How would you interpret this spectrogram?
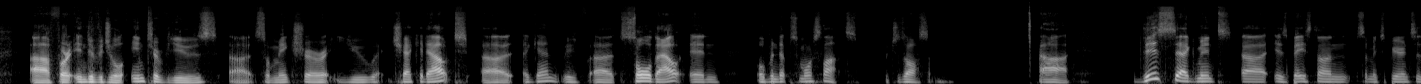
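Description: From 0.61 to 0.93 s the speech runs into microphone overload: peaks push about 2 dB past the converter's ceiling and get flattened, with under one percent of samples clipped. That's likely an input gain set too hot, and you hear it as a gritty crackle on the loudest syllables.

Then there's a microphone volume step-down at 1.23 s, where everything, voice and background, drops about 4 dB at once, likely the call software pulling the input level back after that clipping. It steps down again at 6.51 s by about 3 dB, between "again we've uh" and "out and opened up", and once more at 12.03 s by about 2 dB.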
